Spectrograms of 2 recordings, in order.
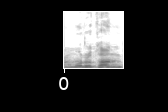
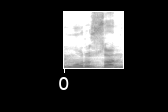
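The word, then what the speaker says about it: Moruțan: Bu arada yani bir kısım Morussan diye okuyor. Bir kısım hala Morutan diyor. Muhtemelen şu TN'nin altında bir tane çizgi var ya. O çizgiden dolayı Morussan diye okunuyor.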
